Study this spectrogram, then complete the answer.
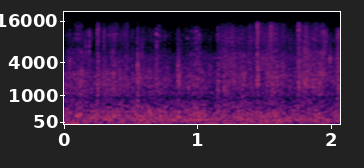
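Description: A fire crackles in a brazier.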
